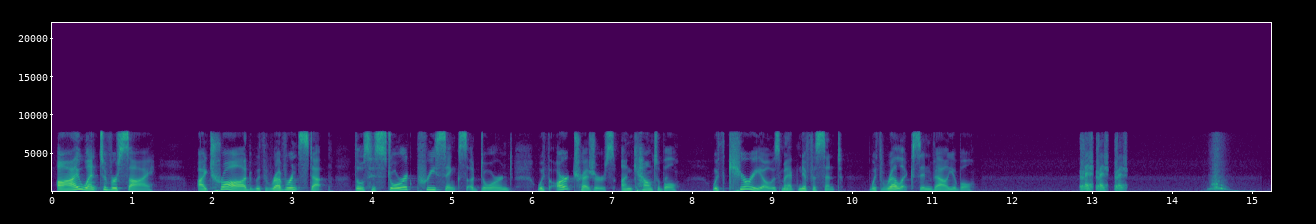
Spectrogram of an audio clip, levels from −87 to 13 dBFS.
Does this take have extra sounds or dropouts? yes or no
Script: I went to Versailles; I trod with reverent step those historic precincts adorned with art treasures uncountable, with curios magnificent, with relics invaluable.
yes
